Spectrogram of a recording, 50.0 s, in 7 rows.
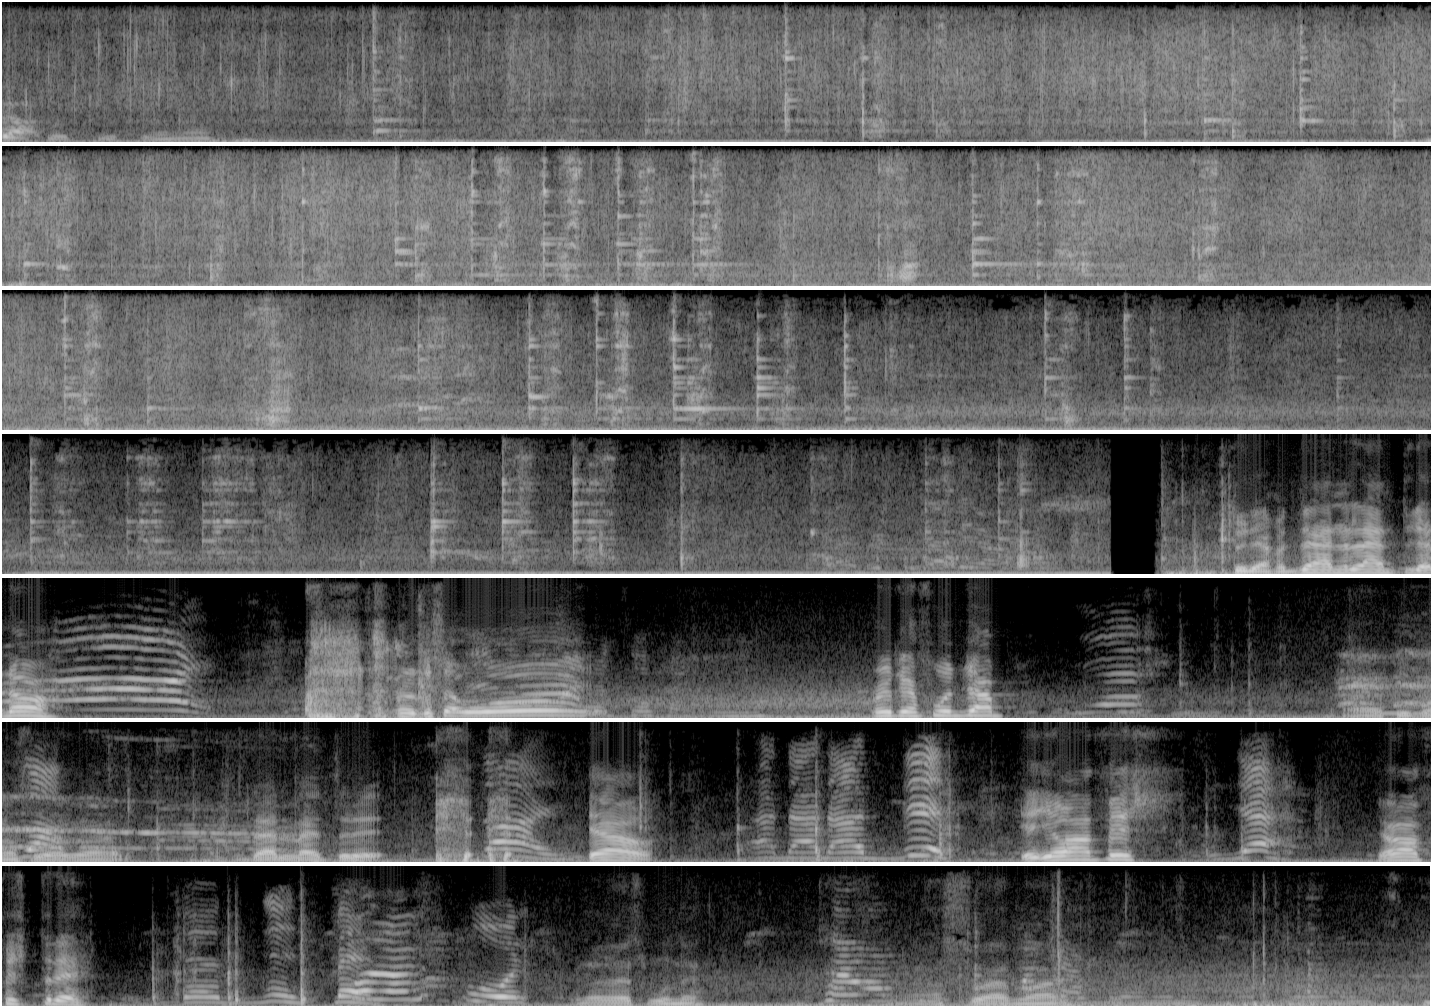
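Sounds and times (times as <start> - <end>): food sizzling in a pot: 0.0 - 26.9
spoon scraping and clinking a pot: 2.8 - 4.9, 5.7 - 7.6, 8.2 - 13.4, 14.6 - 18.8, 19.5 - 20.2, 21.0 - 22.9, 23.5 - 26.8.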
